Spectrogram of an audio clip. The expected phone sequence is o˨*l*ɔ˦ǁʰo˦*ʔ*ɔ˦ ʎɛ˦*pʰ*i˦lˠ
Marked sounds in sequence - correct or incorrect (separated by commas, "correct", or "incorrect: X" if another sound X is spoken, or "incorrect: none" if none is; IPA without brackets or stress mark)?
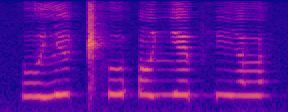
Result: incorrect: lʲ, correct, correct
